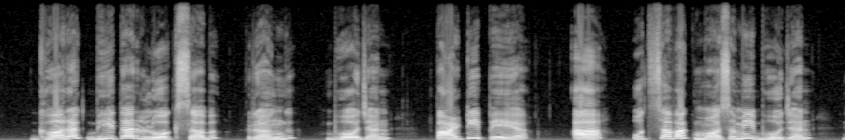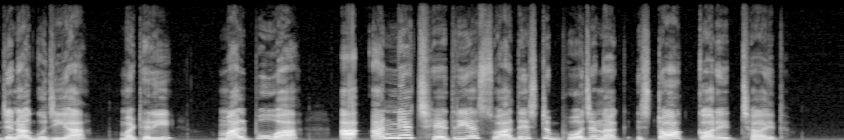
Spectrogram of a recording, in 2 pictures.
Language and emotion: Maithili, neutral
